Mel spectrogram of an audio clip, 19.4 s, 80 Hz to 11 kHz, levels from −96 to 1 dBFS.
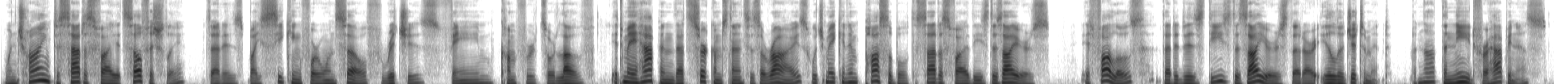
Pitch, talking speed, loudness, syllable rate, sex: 140 Hz, 140 wpm, -22 LUFS, 4.6 syllables/s, male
